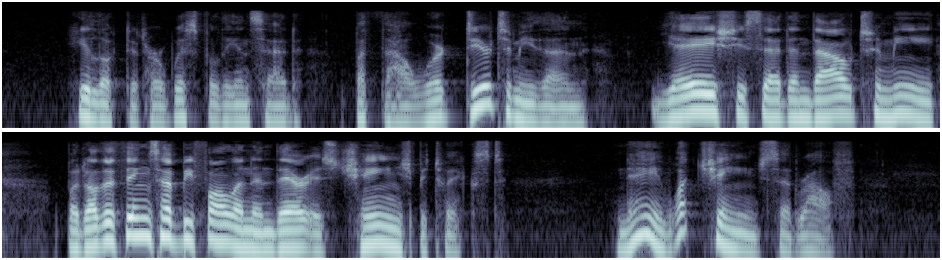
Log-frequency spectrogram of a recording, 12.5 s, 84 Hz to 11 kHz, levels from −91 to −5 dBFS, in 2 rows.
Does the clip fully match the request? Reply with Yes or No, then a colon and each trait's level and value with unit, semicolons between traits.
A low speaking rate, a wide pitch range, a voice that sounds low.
No: average, 175 wpm; wide, 5.7 semitones; low, 125 Hz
